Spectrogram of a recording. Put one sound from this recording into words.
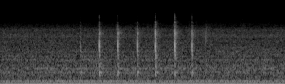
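A stick clicks lightly against a small plastic cup.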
